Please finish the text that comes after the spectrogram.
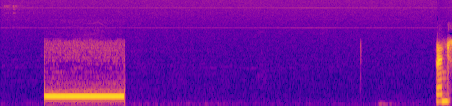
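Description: A single loud, steady ringing tone of an outgoing phone call lasts about a second, followed by a long silence before a voice briefly starts speaking at the very end.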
